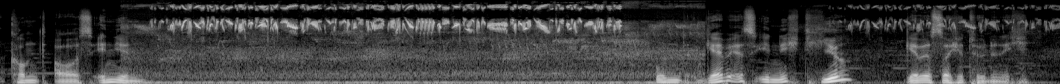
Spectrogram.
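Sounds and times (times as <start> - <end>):
speech: 0.2 - 1.8, 6.6 - 10.4
European serin singing: 1.2 - 7.1, 8.2 - 10.6.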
